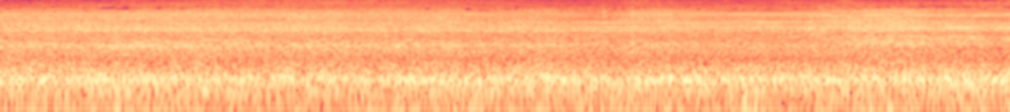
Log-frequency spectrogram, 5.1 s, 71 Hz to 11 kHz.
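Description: GWR Hitachi Intercity Express Train (Class 800-series) at the platform, giving off a steady, even drone.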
